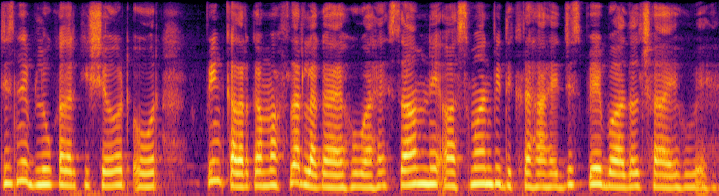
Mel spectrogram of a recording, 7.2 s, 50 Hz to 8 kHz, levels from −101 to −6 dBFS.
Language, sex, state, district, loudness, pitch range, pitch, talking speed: Hindi, female, Uttar Pradesh, Lalitpur, -14 LUFS, 200-230 Hz, 210 Hz, 200 wpm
